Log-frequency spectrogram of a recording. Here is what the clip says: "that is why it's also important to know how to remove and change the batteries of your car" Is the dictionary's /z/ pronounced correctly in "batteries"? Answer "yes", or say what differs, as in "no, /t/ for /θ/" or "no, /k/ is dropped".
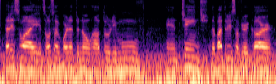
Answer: no, /s/ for /z/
